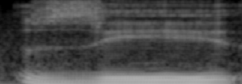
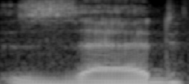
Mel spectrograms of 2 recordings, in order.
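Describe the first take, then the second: First: Said in the usual way. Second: Z said as "zed"; Canadian Z. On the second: Shown as a demonstration. American viewer quotes the Canadian name for the letter, Z as "zed". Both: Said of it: "they call Z Z".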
